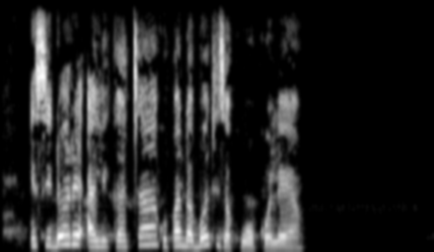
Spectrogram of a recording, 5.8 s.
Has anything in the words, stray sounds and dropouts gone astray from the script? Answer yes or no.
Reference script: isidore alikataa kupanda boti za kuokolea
no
